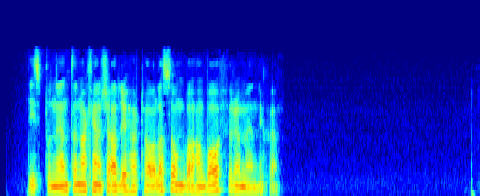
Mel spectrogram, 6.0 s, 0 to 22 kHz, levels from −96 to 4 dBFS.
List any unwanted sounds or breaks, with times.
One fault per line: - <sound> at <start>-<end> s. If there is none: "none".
none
